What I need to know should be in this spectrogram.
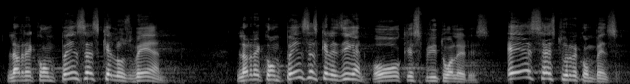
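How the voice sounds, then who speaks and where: High-voiced preacher in a reverberant church. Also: male voice, moderate pace. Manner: animated preaching, voice climbs for emphasis. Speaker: pastor. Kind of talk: sermon. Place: church sanctuary.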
